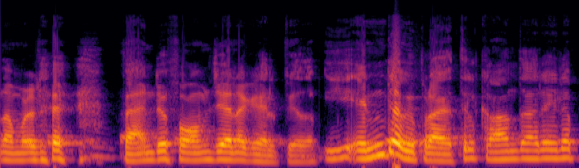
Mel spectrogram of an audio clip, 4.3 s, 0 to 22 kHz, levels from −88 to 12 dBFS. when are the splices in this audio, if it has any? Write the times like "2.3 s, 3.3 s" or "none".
2.4 s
